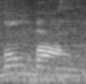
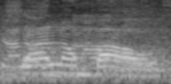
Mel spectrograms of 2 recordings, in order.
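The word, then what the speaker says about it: xiaolongbao: How do you properly pronounce this right here? Oh, that's shalom bounce, right? Shalom bounce. Shalom bao.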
